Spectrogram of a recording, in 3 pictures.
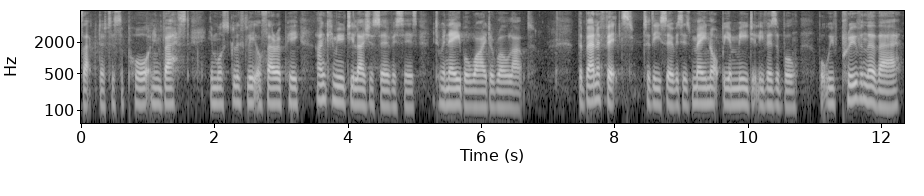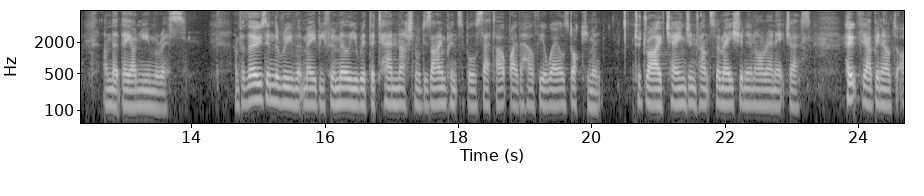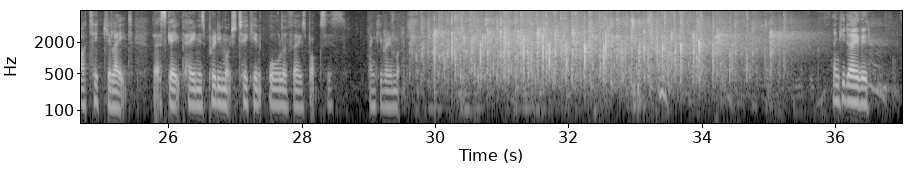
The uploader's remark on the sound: The Chronic Pain Policy Coalition brought together some of Wales’s leading pain experts at the home of the Welsh parliament (or Senedd Cymru) in Cardiff. Recorded live at the event. Where clinicians, academics, policy-makers and people living with pain came together.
